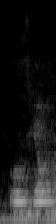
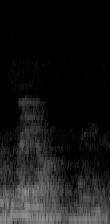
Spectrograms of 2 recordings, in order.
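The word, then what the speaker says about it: וּבְיוֹם: Uvyom hashabat, uvyom, not uvayom. So when you have, somebody going, uvyom, uvyom, uvyom, uvyom, uvyom, hash. No, it actually should be uvyom, uvyom, uvyom, uvyom, which works much better.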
